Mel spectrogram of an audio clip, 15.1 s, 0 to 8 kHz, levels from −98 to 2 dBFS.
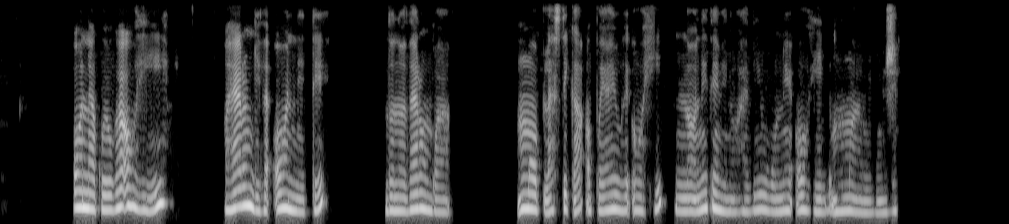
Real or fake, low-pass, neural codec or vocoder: real; 7.2 kHz; none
